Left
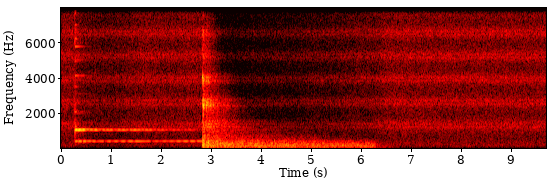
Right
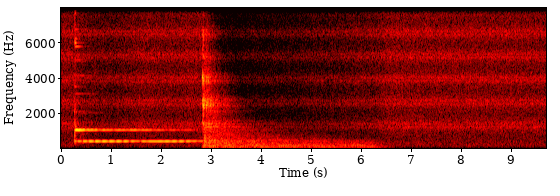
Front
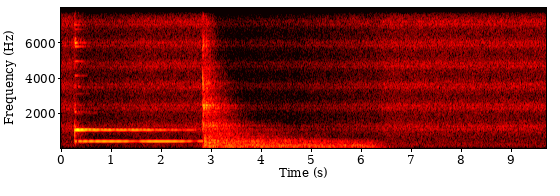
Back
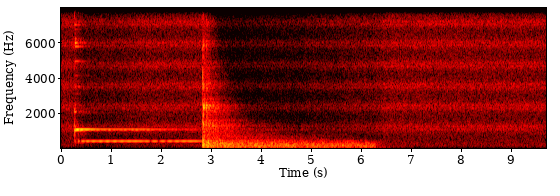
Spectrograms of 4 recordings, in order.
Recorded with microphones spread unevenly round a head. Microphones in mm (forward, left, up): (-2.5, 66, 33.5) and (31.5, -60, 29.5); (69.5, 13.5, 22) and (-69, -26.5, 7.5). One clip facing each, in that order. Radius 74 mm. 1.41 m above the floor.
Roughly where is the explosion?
Behind left.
